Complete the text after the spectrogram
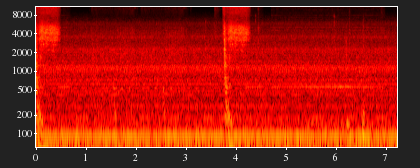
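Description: A heavy machine engine hums steadily.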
